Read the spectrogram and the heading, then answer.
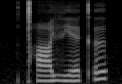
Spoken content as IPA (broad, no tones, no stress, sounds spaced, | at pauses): ǀʰ ɑ vʲ ɛ kʼ ə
